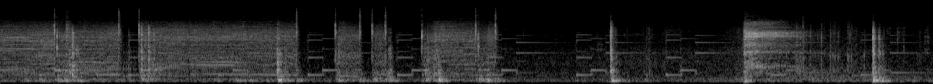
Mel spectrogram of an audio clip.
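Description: A front power window motor on a 2012 Ford Focus with a dead spot whirs in short, uneven bursts, starting and stopping with clicks and thumps, close and loud with no talk.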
